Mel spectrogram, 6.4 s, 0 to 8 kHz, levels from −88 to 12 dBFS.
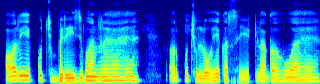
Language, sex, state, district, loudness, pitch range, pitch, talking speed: Hindi, male, Maharashtra, Aurangabad, -19 LUFS, 120-140 Hz, 125 Hz, 140 wpm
